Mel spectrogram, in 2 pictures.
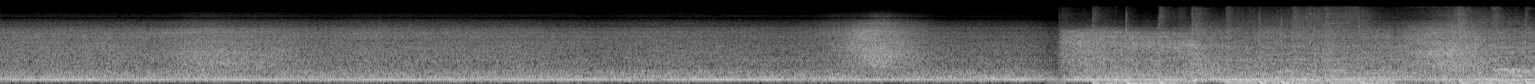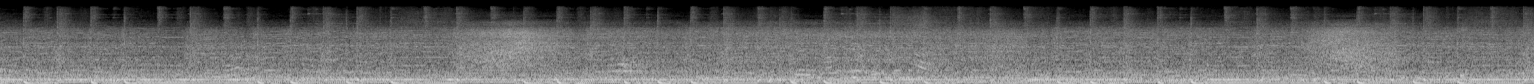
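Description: Moving-carpet indoor ski slope running, with a steady motor hum and the rush of the carpet under the skis. About ten seconds in, upbeat background music with a steady beat starts and plays over it.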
